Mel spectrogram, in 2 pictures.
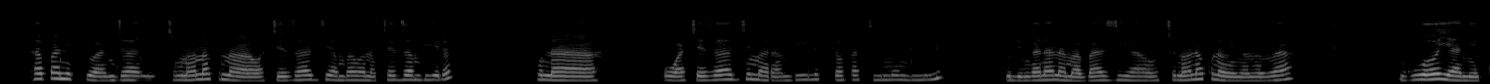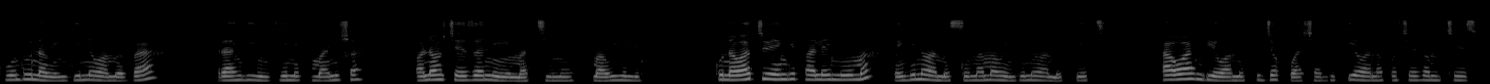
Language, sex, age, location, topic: Swahili, female, 25-35, Nakuru, government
